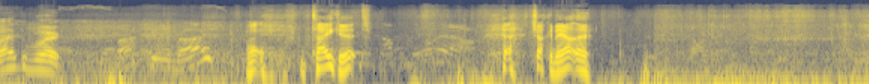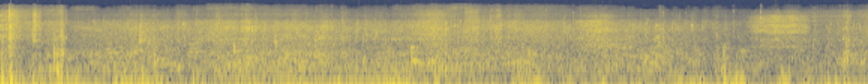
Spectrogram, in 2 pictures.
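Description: Water laps against wooden pilings.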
